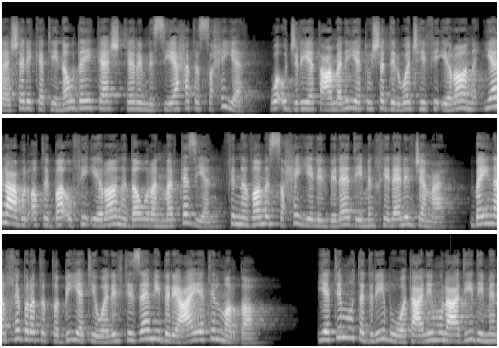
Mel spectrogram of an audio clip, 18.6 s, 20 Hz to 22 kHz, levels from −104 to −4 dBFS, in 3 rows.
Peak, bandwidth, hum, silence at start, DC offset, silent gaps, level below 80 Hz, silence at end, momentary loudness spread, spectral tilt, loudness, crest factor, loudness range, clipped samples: 0 dBFS; 12.5 kHz; none; 0 s; under 0.1%; 16.08-16.32 s; under -90 dBFS; 0 s; 12 LU; 0.5 dB/octave; -20 LUFS; 22 dB; 4 LU; under 0.1%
